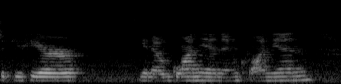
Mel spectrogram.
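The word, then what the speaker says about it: 觀音: So I say Quan Yin because that's how most people, especially in the West, tend to pronounce it. But if you talk to someone from China, they will refer to her energy as, or the avatar as Guanyin.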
